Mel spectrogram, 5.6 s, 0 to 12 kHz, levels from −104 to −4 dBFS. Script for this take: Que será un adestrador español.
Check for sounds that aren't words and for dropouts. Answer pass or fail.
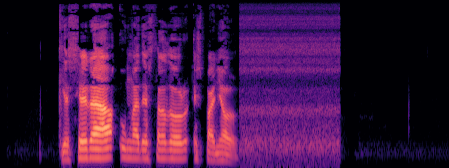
pass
